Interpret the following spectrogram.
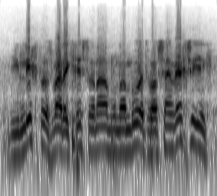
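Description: An actor playing a decisive, businesslike police inspector with brisk authority in an old radio crime drama. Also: male voice, medium pitch, natural voice. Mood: deliberate, businesslike. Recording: muffled, noisy old radio recording.

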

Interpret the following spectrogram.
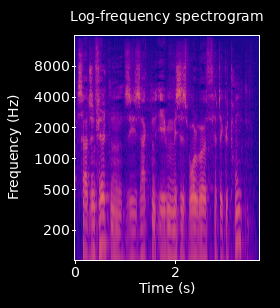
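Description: A man's voice: lowish voice, normal speed, natural voice. An actor playing a stern, insistent father and head of a household in a radio crime drama. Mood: sober.

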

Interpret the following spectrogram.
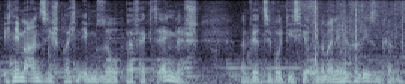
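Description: A man's voice: sits low, fairly quick, over loud music, natural voice. An actor playing a cocky, suave, ironic male con man in a radio drama. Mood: smooth, ironic. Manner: suave, self-assured, ironic. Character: cocky, smooth male con man chasing big money. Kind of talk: 1980 German radio drama acting.

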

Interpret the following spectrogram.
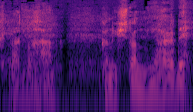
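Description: An actor in a radio drama playing an exhausted, irritable husband on the run, curt and sardonic. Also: male voice, low-pitched, fast talker, close to an everyday voice. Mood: sardonic, irritated. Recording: noisy radio play recording.

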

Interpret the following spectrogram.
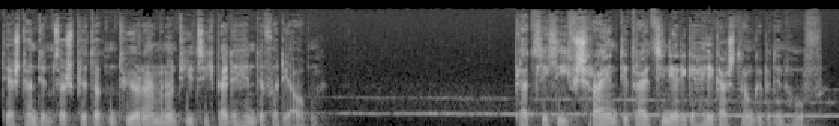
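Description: A man reading scripted literary narration in a radio play, in a measured, detached, factual way. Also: extremely low pitch, level tone. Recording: clearly noisy background.

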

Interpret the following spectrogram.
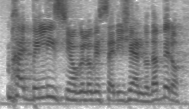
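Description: A woman's voice: mid-range voice, very fast, lightly acted. An actress playing an effusive, hesitant young woman in a comic radio phone dialogue. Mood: elated, gushing. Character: gushing young woman tenderly declaring non-love.

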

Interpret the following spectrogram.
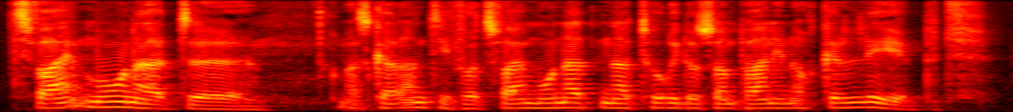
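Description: An actor playing a wry, probing former doctor who works as a police investigator in a radio crime drama, dry and commanding. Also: male voice, mid-range voice, normal speed, a little mellow, natural voice.

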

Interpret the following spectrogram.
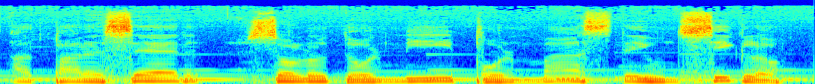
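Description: Slow, courtly old settler played by a man. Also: medium pitch, fairly even intonation, music in the background, lightly acted. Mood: solemn, puzzled. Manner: slow, formal, halting. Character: proud old German settler man, revived after a century, courtly. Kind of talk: radio drama acting.

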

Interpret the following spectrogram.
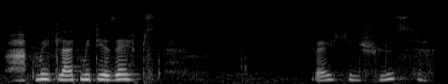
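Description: An actress playing a devoted, tender and fearful wife, imploring in intimate, poetic radio drama style with a breathy, often whispering voice. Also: female voice, fairly high pitch, steady tone, takes it slowly, a little mellow, heavily acted. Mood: tender, soothing.

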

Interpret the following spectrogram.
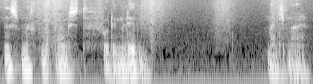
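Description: Radio play: a soothing, heartsore confidant, extremely low and expressive, hissy recording. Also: male voice, measured pace, heavily acted. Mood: vulnerable. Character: gentle, attentive male confidant with his own heartache. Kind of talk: German radio play dialogue. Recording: clear background hiss.

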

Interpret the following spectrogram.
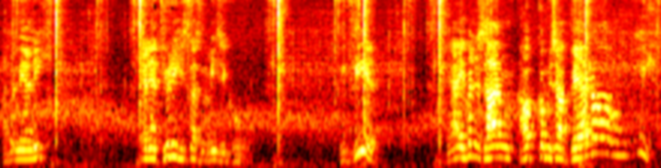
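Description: Harried police sergeant, fairly high voice, lively intonation, clipped, radio crime play. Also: male voice, measured pace, long pauses. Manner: clipped, businesslike. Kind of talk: German radio crime drama acting. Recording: noisy old radio play, clicking.

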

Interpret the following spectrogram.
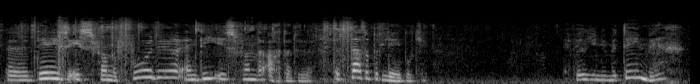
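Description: A woman's voice: on the high side, animated, moderate pace. An actress playing a concerned, hesitant female friend in a radio play, fussing as she talks. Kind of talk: Dutch radio play acting. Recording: clearly noisy with clicks.

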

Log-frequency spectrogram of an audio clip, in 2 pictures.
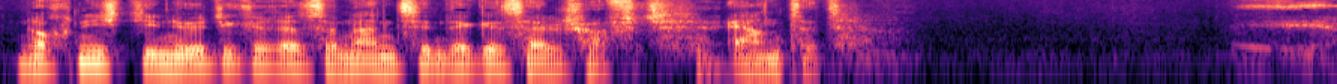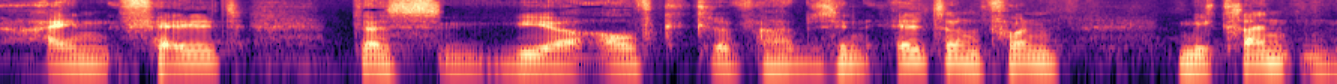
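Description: Gravelly, husky man, dry close sound. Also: medium pitch, a little mellow. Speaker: foundation executive. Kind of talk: reflective interview statement.

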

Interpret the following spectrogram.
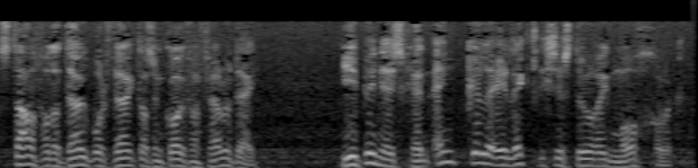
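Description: A man's voice: medium pitch, lively intonation, a little fast, darkish tone, natural voice. An actor playing a confident, proud inventor piloting his own submarine in a 1970s radio drama, clipped and matter-of-fact. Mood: brisk, confident. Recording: dull, noisy 1970s radio recording.

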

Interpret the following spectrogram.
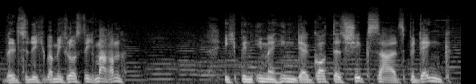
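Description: An actor playing a haughty, grumbling god of fate, speaking imperiously and scornfully in theatrical radio drama style. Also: male voice, mid-range voice, fairly quick, a bit bright, natural voice. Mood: affronted, incredulous. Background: music.

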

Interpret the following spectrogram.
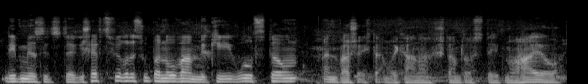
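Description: A man's voice: mid-range voice, fast talker, slight background noise, close to an everyday voice. An actor playing a male American radio reporter who asks hesitant questions and reports on air. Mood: reporting. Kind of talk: radio play acting.

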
